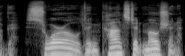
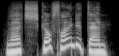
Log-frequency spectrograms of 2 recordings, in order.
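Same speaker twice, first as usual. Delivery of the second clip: lightly voiced girl; 7 semitones higher than usual. A narrator's reading.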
